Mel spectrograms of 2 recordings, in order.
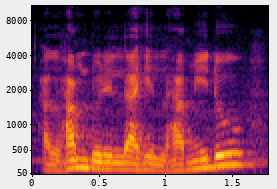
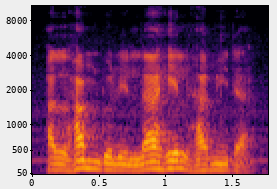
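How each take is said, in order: First: The last word ends in a u vowel. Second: The last word ends in an a vowel. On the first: The word is the predicate of an unstated 'he'. "hamid ini kita rafa'kan mubtada mahdhuf" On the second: The word is the object of an unstated 'I praise'. "kita buang amelnya fi'il"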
